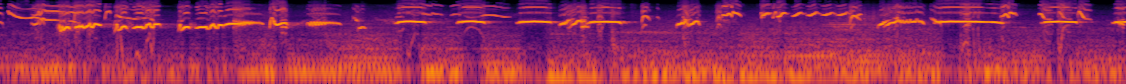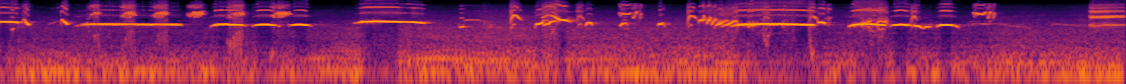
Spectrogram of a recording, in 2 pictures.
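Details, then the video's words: Orange-headed thrush on a mountain slope, its song used to provoke other birds into singing: loud, varied, rapid whistled phrases and sweeping notes, high and bright, delivered almost nonstop with brief pauses and a low background hum. "kicauan anis merah sangat merdu dan gacor untuk pancingan"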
